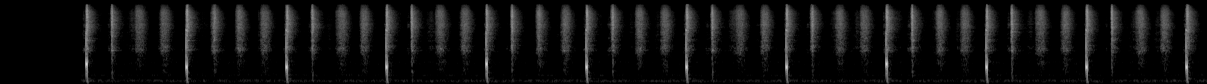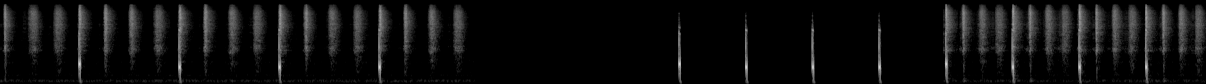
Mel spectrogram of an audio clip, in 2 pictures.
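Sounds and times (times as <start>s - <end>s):
shakers playing sixteenth notes with accents: 0.8s - 16.8s, 21.5s - 24.1s.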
